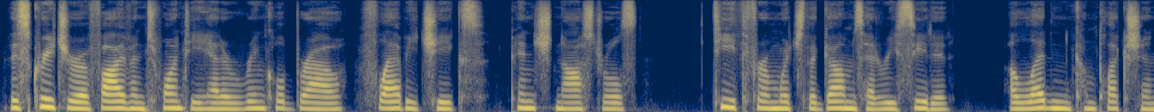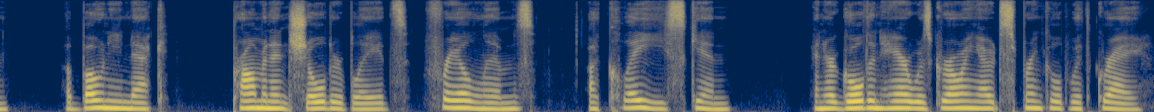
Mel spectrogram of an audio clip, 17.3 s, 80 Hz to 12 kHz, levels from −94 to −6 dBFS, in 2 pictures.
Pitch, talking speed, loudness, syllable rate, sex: 190 Hz, 155 wpm, -22 LUFS, 4.6 syllables/s, female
